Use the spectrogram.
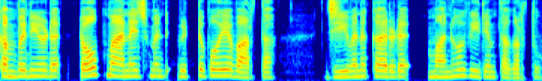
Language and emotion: Malayalam, sad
